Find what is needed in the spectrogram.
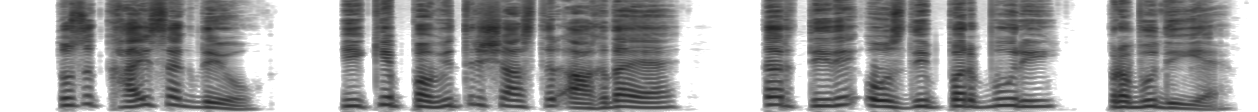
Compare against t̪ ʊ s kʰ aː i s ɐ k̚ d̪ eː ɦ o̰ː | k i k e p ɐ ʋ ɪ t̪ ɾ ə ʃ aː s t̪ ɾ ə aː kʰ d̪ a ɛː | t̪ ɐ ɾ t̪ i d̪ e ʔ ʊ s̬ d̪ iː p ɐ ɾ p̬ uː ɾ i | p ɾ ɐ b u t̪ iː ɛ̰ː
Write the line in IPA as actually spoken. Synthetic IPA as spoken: t̪ ʊ s kʰ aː i s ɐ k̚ d̪ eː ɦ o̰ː | k i k e p ɐ ʋ ɪ t̪ ɾ ə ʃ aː s t̪ ɾ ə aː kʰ d̪ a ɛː | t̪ ɐ ɾ t̪ i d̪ e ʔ ʊ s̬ d̪ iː p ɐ ɾ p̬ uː ɾ i | p ɾ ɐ b u d̪ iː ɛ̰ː

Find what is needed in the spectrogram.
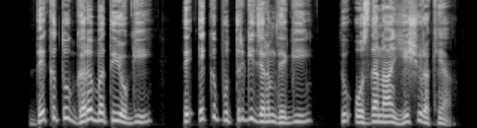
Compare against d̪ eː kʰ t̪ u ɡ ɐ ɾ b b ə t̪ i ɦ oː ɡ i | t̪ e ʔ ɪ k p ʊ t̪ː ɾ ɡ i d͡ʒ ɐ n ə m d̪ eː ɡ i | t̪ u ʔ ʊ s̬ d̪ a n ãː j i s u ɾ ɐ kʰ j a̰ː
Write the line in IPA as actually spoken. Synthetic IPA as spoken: d̪ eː kʰ t̪ u ɡ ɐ ɾ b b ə t̪ i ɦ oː ɡ i | t̪ e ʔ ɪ k p ʊ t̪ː ɾ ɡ i d͡ʒ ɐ n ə m d̪ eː ɡ i | t̪ u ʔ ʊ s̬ d̪ a n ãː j iː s u ɾ ɐ kʰ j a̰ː

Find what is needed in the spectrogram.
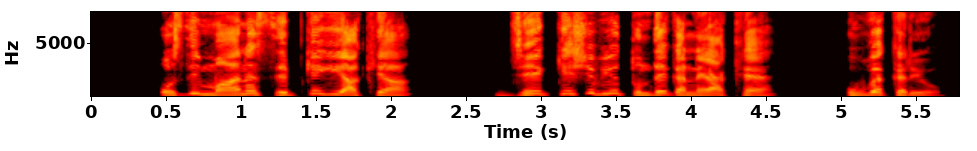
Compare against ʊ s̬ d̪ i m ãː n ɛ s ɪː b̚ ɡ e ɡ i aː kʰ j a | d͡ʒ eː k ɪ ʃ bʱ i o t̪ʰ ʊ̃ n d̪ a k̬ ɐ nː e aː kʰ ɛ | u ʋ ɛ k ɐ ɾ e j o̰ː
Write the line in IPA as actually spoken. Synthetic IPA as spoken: ʊ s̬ d̪ i m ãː n ɛ s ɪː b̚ k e ɡ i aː kʰ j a | d͡ʒ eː k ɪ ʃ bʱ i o t̪ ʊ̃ n d̪ e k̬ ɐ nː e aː kʰ ɛ | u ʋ ɛ k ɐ ɾ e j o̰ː

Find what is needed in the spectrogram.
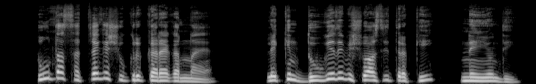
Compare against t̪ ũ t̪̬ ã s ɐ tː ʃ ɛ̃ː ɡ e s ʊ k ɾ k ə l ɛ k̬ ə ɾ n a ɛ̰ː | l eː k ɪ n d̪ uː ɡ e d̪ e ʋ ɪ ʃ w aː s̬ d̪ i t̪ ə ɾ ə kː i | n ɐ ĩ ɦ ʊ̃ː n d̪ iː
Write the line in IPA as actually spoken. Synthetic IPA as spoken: t̪ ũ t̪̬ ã s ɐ tː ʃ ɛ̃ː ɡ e ʃ ʊ k ɾ k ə ɾ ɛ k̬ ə ɾ n a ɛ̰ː | l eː k ɪ n d̪ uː ɡ e d̪ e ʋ ɪ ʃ w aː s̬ d̪ i t̪ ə ɾ ə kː i | n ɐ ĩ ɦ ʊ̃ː n d̪ iː

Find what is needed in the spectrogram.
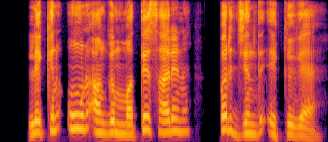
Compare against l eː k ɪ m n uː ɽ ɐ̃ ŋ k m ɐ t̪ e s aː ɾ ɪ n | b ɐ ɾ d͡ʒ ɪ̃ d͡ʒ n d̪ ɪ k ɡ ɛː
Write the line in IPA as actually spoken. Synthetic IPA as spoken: l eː k ɪ n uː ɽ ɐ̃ ŋ ɡ m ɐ t̪ e s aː ɾ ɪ n | p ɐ ɾ d͡ʒ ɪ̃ n d̪ ɪ k ɡ ɛː

